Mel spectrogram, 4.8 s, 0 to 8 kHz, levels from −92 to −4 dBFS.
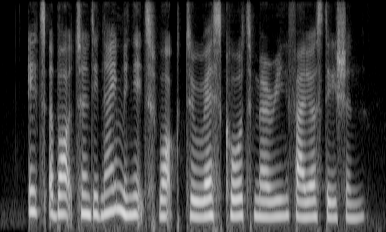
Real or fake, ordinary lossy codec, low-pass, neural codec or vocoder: fake; none; none; codec, 16 kHz, 0.8 kbps, ZipCodec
